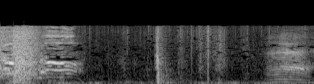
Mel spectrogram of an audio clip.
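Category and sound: impact, gunshot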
